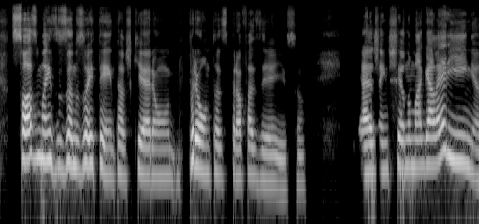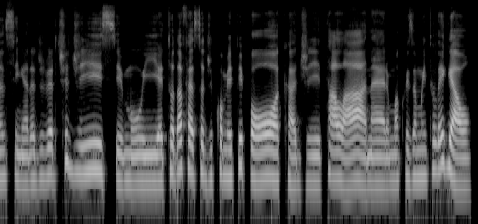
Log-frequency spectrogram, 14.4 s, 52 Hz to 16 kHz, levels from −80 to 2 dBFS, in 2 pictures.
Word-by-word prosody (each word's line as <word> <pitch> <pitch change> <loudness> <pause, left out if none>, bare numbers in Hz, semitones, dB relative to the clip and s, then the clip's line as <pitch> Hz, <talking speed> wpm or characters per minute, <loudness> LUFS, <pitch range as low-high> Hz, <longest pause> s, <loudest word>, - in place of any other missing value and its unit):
só 270 0 +8
as 285 -1 +1
mães 270 -2 +4
dos 220 0 -4
anos 230 -4 +3
80, 230 -7 +2
acho 180 0 -8
que 220 - -3
eram 180 -3 0 0.2
prontas 195 -7 +3
para 180 -3 0
fazer 165 -4 -4
isso. 145 +2 -10 0.8
E - - -6
a 195 +1 +6
gente 205 0 -7
ia 220 - +2
numa 225 0 -1
galerinha, 245 - +3
assim, 160 -2 -9
era 155 +1 -5
divertidíssimo. 185 - -5
E 155 +1 -3
é 155 - -1
toda 200 +3 -2
a - - -3
festa 195 -3 -3
de 170 0 -13
comer 175 -2 -6
pipoca, 170 -6 0
de 150 +1 -8
estar 165 +3 -3
lá, 150 -1 +2
né, 145 0 -3
era 145 - -5
uma 155 +1 -8
coisa 170 +1 -10
muito 175 +4 -9
legal. 205 - +1
180 Hz, 165 wpm, -24 LUFS, 160-215 Hz, 0.8 s, só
